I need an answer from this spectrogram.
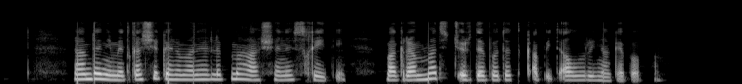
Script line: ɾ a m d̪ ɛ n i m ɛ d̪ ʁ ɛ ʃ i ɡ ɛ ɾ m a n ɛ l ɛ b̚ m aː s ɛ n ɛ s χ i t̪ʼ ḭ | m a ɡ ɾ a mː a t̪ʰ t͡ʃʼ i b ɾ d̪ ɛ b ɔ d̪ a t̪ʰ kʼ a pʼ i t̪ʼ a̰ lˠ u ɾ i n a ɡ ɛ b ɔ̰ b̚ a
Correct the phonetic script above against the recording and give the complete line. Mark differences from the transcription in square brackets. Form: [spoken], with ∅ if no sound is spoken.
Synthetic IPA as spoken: ɾ a m d̪ ɛ n i m ɛ d̪ ʁ ɛ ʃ i ɡ ɛ ɾ m a n ɛ l ɛ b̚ m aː [ʃ] ɛ n ɛ s χ i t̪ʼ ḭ | m a ɡ ɾ a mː a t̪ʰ t͡ʃʼ i [∅] ɾ d̪ ɛ b ɔ d̪ a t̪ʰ kʼ a pʼ i t̪ʼ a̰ lˠ u ɾ i n a ɡ ɛ b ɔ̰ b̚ a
